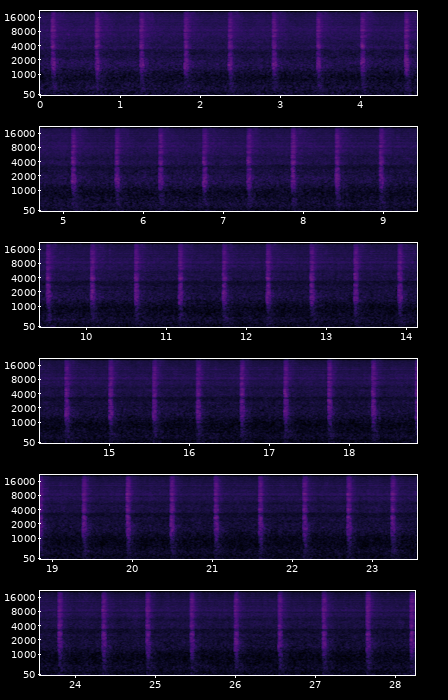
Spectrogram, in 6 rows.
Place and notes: field irrigation system ... parabolic ... Bauer SR 140 ultra sprinkler to Bauer Rainstar E irrigation unit ... standing next to the sprinkler ... as you do ...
